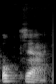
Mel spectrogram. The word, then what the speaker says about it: Okja: I watched that when it was released, and I noticed watching it like yesterday that apparently, so the pronunciation, pretty much everyone except, well, actually, yeah, the Korean girl, she says, is that like Okja? Okja? Is that the correct spelling? I mean... – Yeah, Okja, Okja, yeah.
